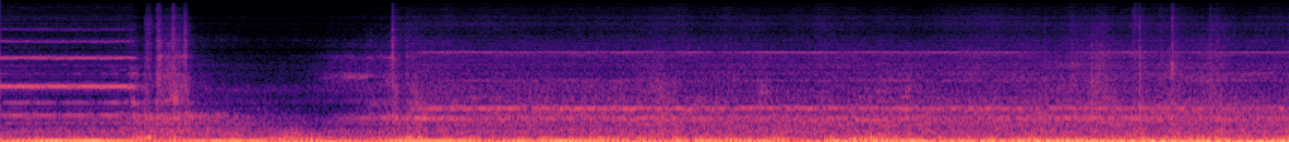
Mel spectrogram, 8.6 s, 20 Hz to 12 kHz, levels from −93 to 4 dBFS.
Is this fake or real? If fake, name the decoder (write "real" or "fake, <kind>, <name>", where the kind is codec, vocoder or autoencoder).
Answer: fake, autoencoder, DAC-VAE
